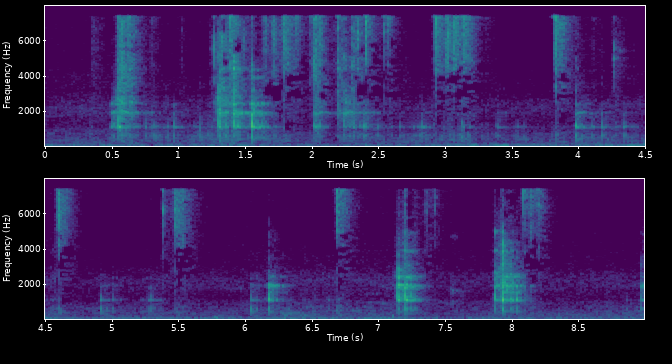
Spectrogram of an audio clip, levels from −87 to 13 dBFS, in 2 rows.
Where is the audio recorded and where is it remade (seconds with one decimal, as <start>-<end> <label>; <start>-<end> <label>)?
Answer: 0.0-0.5 recorded; 0.5-4.4 remade; 4.4-6.4 recorded; 6.4-9.0 remade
